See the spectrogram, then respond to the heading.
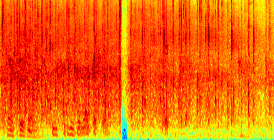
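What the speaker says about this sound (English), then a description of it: "Please give a round of applause for our panelists, Antonio and Lorenzo." A conference audience applauds the panelists at an ocean race summit in Genoa, steady dense clapping filling the hall with a brief dip midway, mixed with some voices.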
